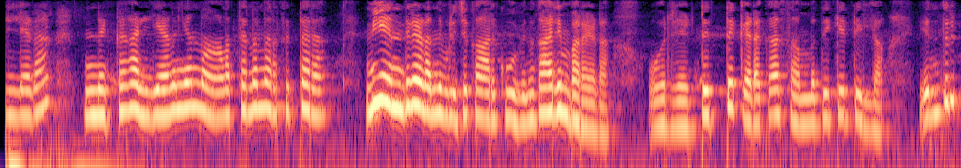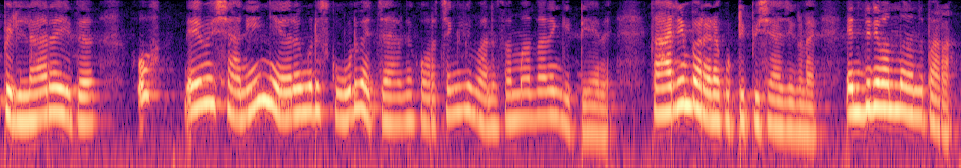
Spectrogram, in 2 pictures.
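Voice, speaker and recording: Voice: high voice, quick pace, close to an everyday voice. A child playing a nagging, irritable mother. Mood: scolding. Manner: sharp, nagging, complaining tirades. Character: irritable middle-aged mother, always scolding. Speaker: comedy sketch actor. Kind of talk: family comedy skit.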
